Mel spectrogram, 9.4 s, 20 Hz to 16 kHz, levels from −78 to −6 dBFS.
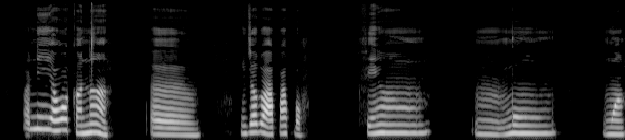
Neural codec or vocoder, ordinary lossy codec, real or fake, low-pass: none; none; real; 14.4 kHz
